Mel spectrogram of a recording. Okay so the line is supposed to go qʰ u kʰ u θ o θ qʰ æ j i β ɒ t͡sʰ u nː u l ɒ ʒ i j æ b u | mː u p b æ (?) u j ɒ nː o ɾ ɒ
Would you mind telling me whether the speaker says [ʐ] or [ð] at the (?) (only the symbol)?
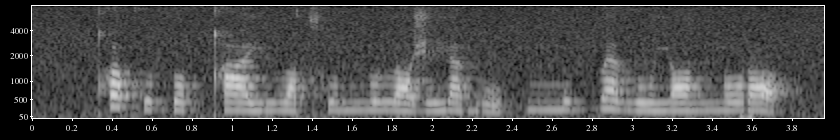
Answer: ð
